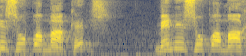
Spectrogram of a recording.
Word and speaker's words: supermarket: Many supermarkets, and mind you, supermarket is one word. Many supermarkets, so R is silent.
